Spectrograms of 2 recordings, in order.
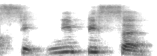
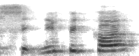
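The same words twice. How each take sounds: First: The second C sounds like S. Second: The second C sounds like K. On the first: The speaker calls it wrong. "and not significant" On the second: The speaker calls it right. "Why is it significant and not significant? ... because of the following A"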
